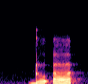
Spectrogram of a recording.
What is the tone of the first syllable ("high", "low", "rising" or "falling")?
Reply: rising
